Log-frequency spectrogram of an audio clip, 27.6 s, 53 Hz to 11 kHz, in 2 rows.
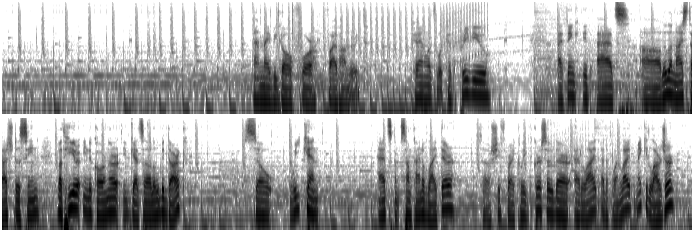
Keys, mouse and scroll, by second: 0.2 click, 1.7 g, 3.1 click, 5.7-18.8 drag, 5.7 KP_0, 5.8 KP_Enter, 7.4-7.8 scroll down 2, 7.8 z, 17.1-18.1 scroll up 2, 18.1 z, 18.8-21.9 middle drag, 19.3-19.9 scroll up 2, 20.9 scroll up 1, 21.9 shift+right click, 22.4 scroll down 1, 22.5 middle click, 23.3-27.6 middle drag, 25.2 shift+a.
